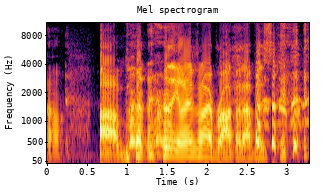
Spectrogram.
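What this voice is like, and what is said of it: Usual voice. Nothing is said of it.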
